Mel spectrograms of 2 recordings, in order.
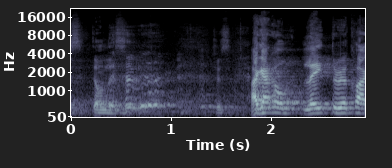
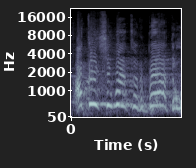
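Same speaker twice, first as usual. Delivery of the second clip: put-on high, laughing girl voice; girly answer; 12 semitones higher than usual. Friend telling the leader where Stephanie went, high girly voice. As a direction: answer sweetly.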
